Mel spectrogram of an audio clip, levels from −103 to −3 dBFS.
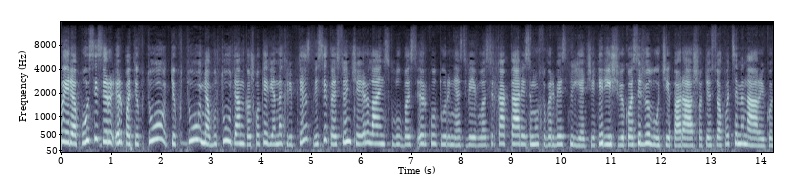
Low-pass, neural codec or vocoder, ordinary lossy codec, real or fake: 14.4 kHz; autoencoder, 48 kHz, 32 numbers a frame, DAC-VAE, trained on Japanese speech; AAC, 48 kbps; fake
